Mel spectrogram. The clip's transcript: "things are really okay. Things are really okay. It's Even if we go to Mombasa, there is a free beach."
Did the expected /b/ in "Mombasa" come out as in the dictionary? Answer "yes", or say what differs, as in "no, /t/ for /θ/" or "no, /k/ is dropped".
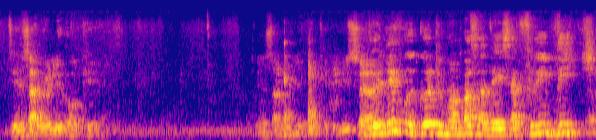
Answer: yes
